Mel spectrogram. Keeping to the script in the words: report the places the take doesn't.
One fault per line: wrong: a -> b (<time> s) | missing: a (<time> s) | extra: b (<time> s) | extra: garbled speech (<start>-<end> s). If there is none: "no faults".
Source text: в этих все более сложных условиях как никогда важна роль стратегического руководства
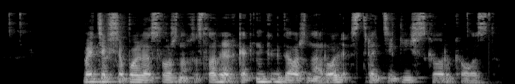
no faults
